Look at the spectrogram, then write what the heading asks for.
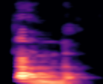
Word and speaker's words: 但: Le premier, tan, D-A-N, quatrième ton qui s'écrit de la manière suivante.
